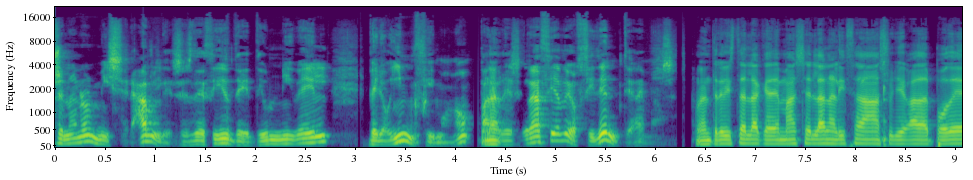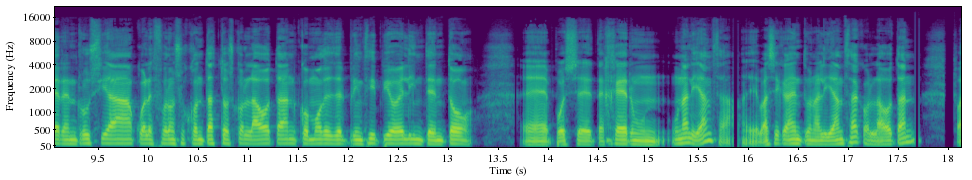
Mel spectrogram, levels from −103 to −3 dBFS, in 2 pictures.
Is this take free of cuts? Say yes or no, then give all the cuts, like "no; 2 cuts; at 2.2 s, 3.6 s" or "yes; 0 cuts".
yes; 0 cuts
